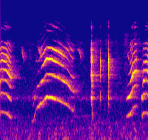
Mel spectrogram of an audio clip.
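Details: Pet parrot giving a short nasal note, then a long arched whine, a few sharp clicks, and a final quick wavering syllable.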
